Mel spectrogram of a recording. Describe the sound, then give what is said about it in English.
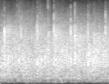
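A church audience applauds for the Lord Jesus Christ, many hands clapping in a dense, steady patter that holds an even loudness throughout, with no voices rising above it. “Let's give applause for our Lord Jesus Christ.”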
